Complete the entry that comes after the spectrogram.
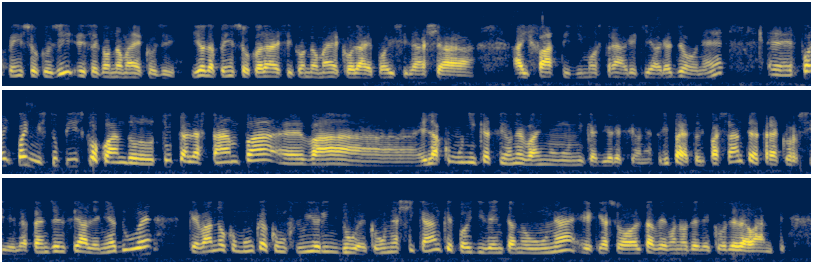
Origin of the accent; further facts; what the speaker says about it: Conegliano, Veneto, Italy; io sono di Conegliano e la faccio da una vita quella strada per lavoro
